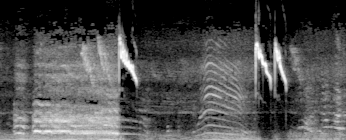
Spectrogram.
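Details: Lure call for trapping white-eyes: one then two high, thin, downslurred notes, heard over a noisy background with a lower, drawn-out call from another bird.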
